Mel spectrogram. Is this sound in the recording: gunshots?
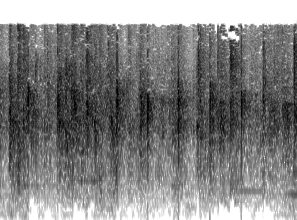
no

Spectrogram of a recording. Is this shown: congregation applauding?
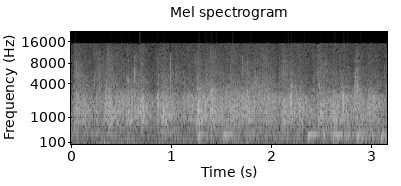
yes

